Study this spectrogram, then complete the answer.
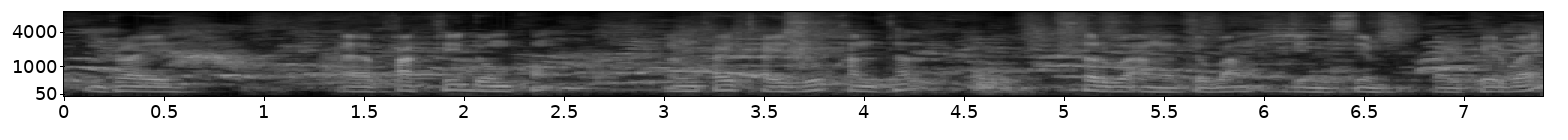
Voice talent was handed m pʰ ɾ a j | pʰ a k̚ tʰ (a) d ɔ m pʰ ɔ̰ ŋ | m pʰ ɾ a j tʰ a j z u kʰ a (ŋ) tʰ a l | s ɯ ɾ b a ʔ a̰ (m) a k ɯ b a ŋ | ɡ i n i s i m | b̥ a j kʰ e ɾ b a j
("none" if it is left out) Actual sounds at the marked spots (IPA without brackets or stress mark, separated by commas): i, n, ŋ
